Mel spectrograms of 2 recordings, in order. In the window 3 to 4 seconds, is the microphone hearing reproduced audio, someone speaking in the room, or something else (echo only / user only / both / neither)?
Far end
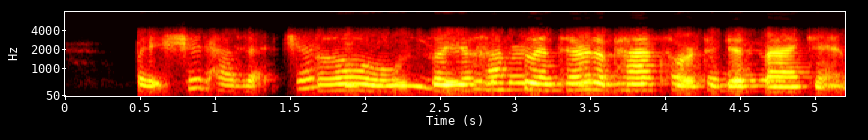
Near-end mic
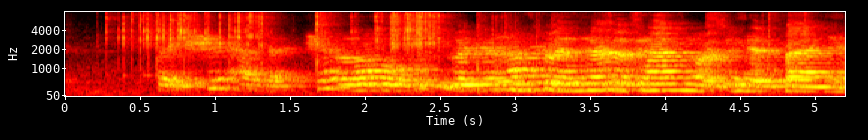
both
